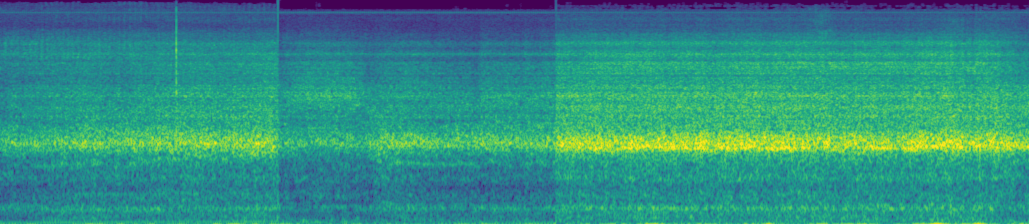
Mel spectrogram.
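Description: Motorbike on the move: steady engine drone mixed with wind rush and low wind buffeting on the microphone. The noise changes abruptly about three and five and a half seconds in.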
